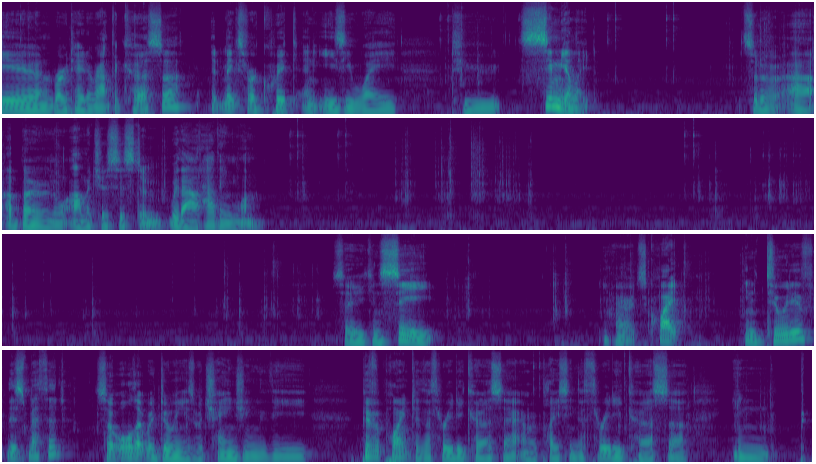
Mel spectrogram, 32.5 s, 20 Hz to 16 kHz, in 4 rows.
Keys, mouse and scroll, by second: 1.4-4.5 drag, 2.4 r, 4.8 shift+middle click, 4.9 r, 5.3 click, 5.5 a, 6.2 click, 8.1 l, 9.7 r, 11.1 click, 12.1 a, 12.6 l, 13.3 r, 15.3-16.6 middle drag, 15.8-16.4 scroll down 2, 18.7 shift+middle click, 19.2 scroll up 1, 20.9 KP_1, 21.8 KP_3, 22.4-22.8 scroll up 1, 22.8 shift+middle click, 23.2 a, 24.0 l, 26.2 h, 29.8 click, 30.6 right click, 32.1 l.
